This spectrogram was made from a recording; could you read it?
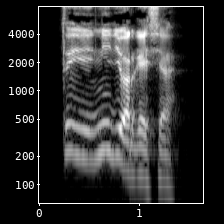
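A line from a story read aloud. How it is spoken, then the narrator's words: Flat colorless voice. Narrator (Russian): Все тем же уже знакомым бесцветным голосом сказал Шкура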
